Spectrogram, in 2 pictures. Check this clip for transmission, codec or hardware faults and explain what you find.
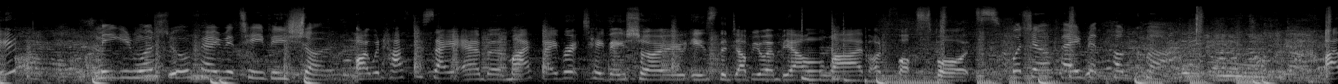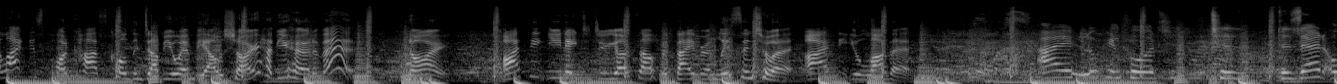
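Two transmission faults show up, both from the network jitter buffer.

From 8.09 to 8.21 s there is a short stall from a late packet. A packet missed its playout time and the jitter buffer ran dry, so the receiver padded the gap by extending the last stretch of sound for about 96 ms until the packet turned up, then resumed where it left off. Nothing is skipped, but that moment is held unnaturally long with a faint buzzy or sagging quality, and everything afterwards plays about 96 ms later than before.

From 15.78 to 16.42 s comes a jitter buffer speed-up. With more audio queued than the buffer's target, the receiver trimmed away short pitch-period-sized slices over and over to drain the excess, removing around 40 ms in total. Playback runs at about 104% speed while the pitch stays put, just under the rate at which it would clearly sound hurried.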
